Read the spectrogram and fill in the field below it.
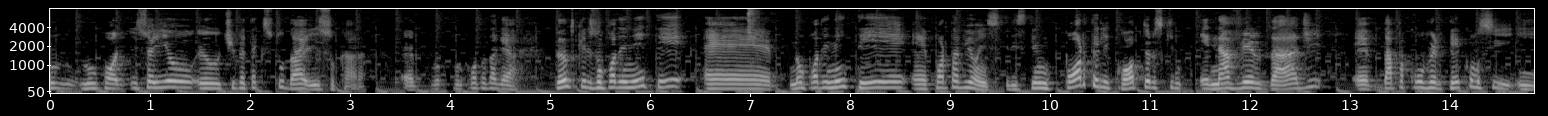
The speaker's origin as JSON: {"language": "Portuguese", "town": "Santos", "region": "São Paulo", "country": "Brazil", "said": "eu sou de Santos, perto de Cubatão"}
